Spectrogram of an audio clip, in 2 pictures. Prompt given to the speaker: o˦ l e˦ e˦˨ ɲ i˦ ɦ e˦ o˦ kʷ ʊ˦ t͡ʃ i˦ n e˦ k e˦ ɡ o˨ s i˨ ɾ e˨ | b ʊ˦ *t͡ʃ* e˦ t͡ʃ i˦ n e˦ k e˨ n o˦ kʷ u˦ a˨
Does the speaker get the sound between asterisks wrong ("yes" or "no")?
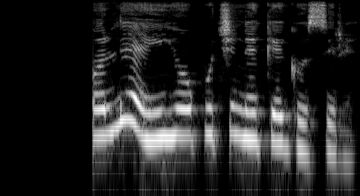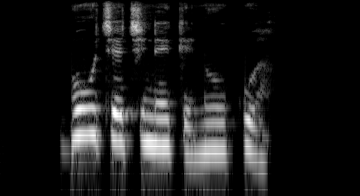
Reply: no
